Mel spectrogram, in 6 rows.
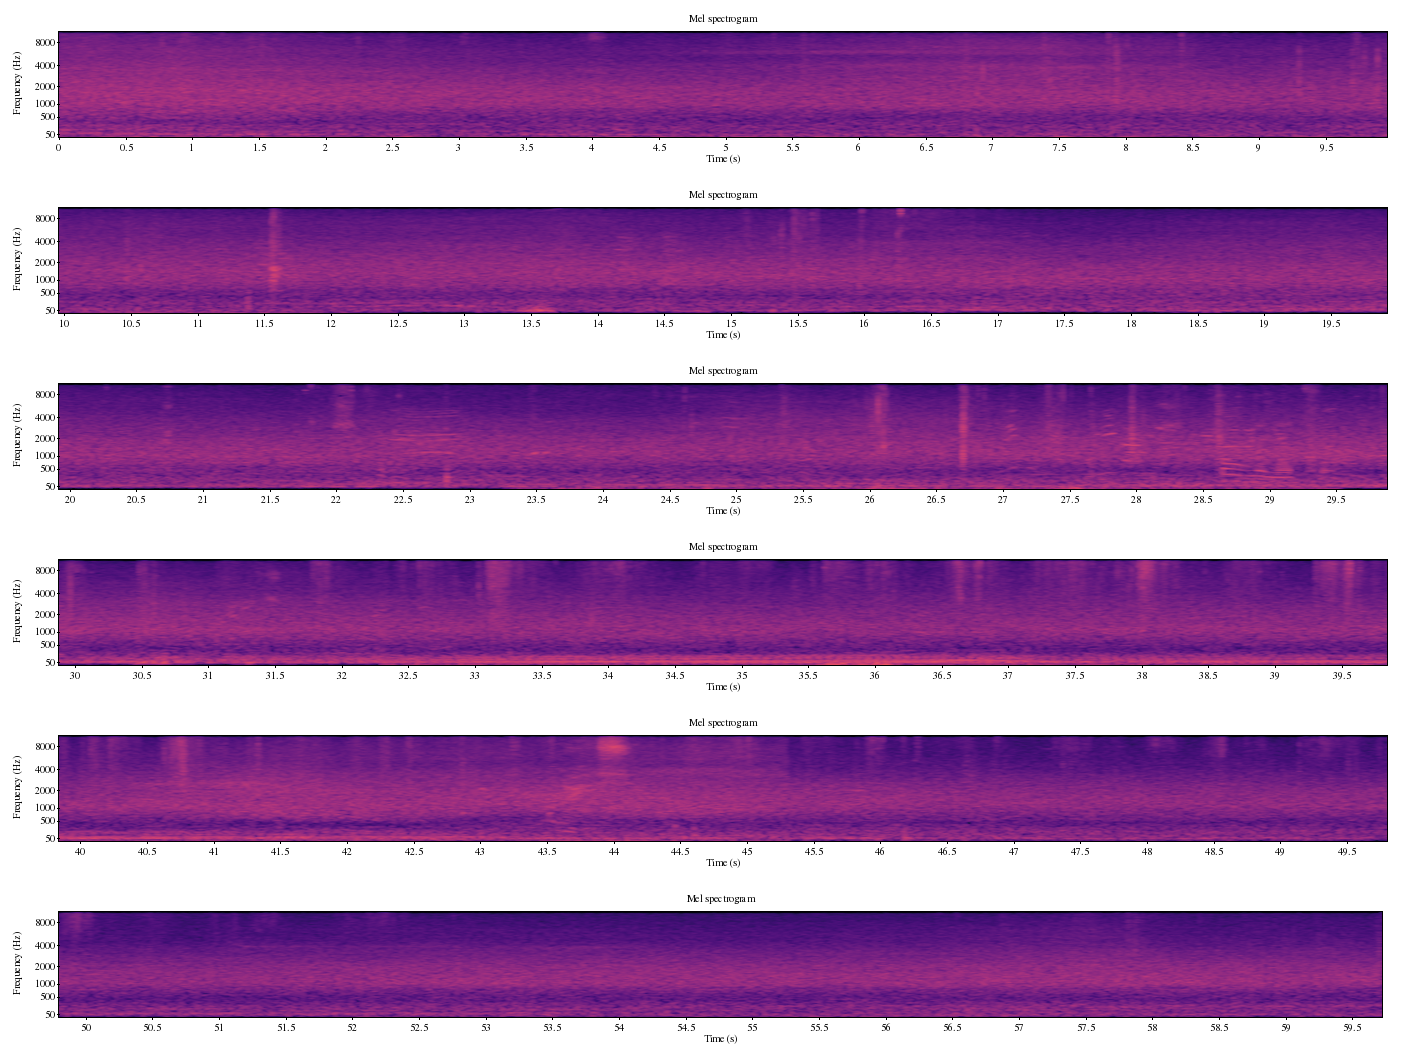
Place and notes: Imp. Allobroges, Cluses, France - Circulation
Ambiance de la circulation au centre de Cluses.
France métropolitaine, France, 26 August, 17:30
